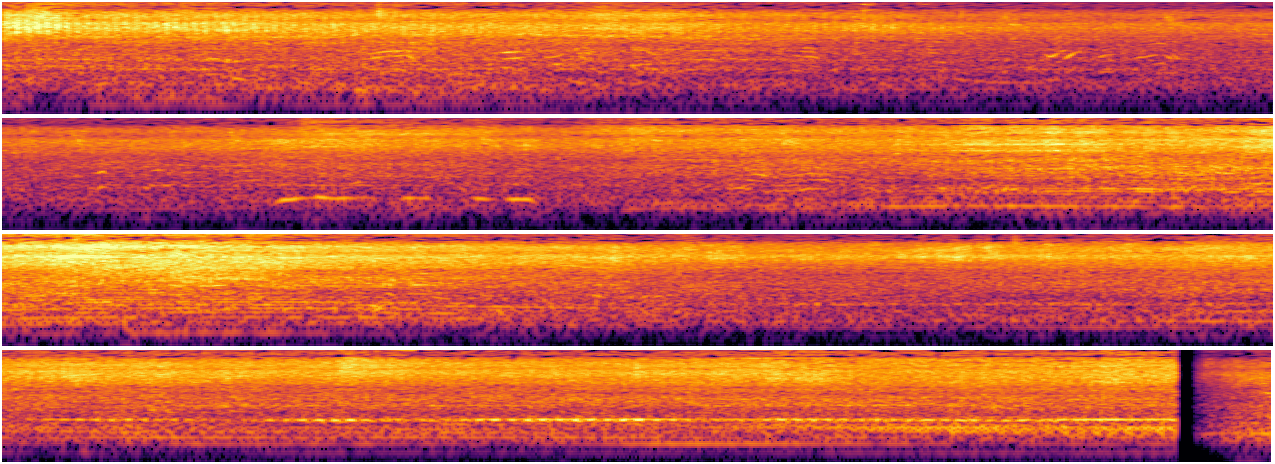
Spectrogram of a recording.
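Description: Traffic hums steadily on a busy street outdoors.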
